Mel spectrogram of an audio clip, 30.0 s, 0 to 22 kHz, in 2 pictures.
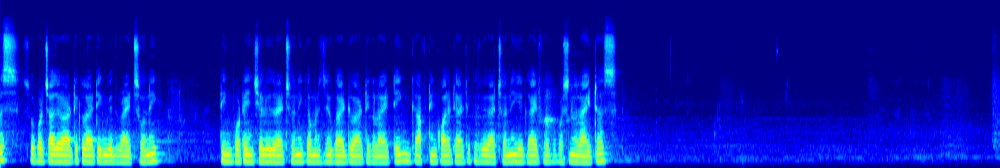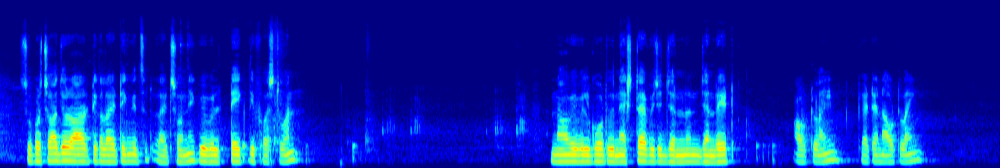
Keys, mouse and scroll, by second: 17.7 click, 20.7-22.0 scroll down 1, 22.3-22.7 scroll up 1, 22.7-23.7 scroll down 1, 24.3 click.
